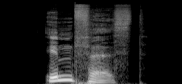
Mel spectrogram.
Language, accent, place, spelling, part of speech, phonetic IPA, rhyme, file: German, Germany, Berlin, impfest, verb, [ˈɪmp͡fəst], -ɪmp͡fəst, De-impfest.ogg
- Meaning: second-person singular subjunctive I of impfen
